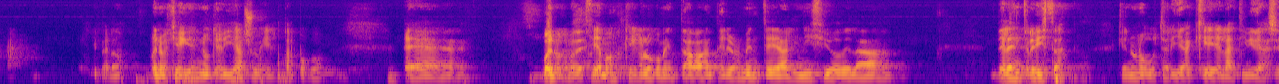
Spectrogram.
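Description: A middle-aged man speaks through a microphone at a lectern, echoing in a large hall.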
